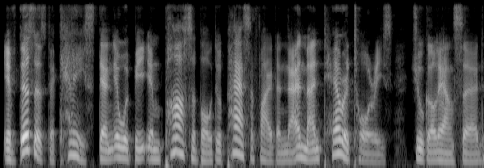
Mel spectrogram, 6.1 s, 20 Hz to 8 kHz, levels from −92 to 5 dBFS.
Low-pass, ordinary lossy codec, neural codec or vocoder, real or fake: 7.2 kHz; Opus, 64 kbps; codec, 16 kHz in and 24 kHz out, 2.2 kbps, FireRedTTS-2 codec; fake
